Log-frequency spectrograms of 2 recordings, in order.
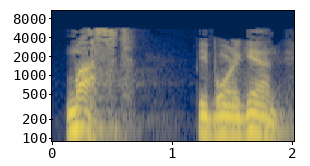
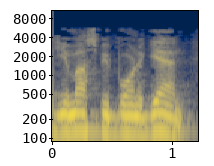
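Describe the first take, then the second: First: "Must" set apart, punched, with a pause after it; stress on Must. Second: Said in the usual way. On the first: Shown as a demonstration. Preacher driving home Jesus' words to the congregation, heavy stress on "Must". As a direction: hit "Must" hard on its own, then finish the phrase. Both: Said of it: "Emphasis on the word must".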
